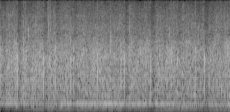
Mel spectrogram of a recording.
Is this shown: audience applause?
yes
